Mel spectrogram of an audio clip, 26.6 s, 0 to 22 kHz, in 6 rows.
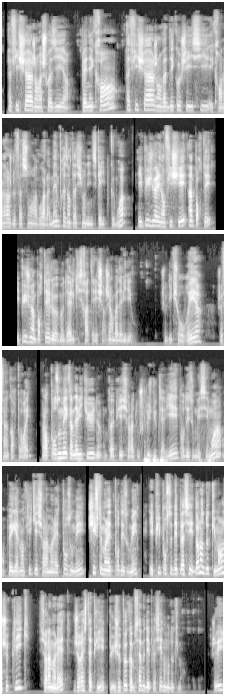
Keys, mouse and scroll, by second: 0.1 click, 1.5 click, 2.4 click, 4.6 click, 7.6 click, 8.5 click, 9.8 click, 11.6 click, 13.3 click, 18.4 middle click, 18.6 middle click, 19.6-20.1 shift+scroll down 4, 22.4-25.3 middle drag, 25.8 middle click, 26.0 middle click.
